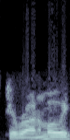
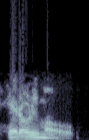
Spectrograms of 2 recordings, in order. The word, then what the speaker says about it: Geronimo: Actually, it's not pronounced Geronimo. It's a Spaniard name. You actually pronounce it Geronimo.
